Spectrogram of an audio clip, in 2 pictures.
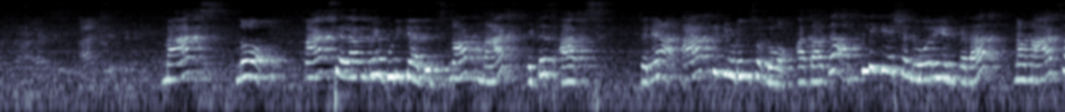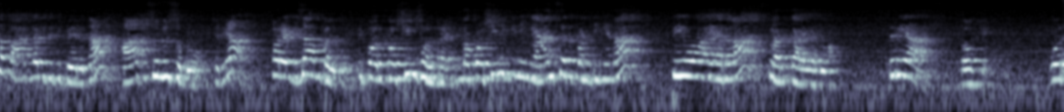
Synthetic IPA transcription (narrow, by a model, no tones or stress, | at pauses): maːks | noːmaːksɛlːaːɾɯmeːkʊɽɪkʲːaːðɯɪʈsnaːʈmaːkɪʈɪzaːps | sɐɾɪjaːaːpsɪkːuɽɐnːɯsɔlːɐʋõːɐðaːʋɐðɯɐplɪkeːʂɐnoːɾiɪɾɯkːɐðaːnãːmɐaːʈsapaːɾkɐɾɐðɯkːɯpeːɾɯt̪ãːaːpsɐnːɯsɔlːɐʋõ̰ːsɐɾɪjaː | fɔɾɛksãːmpɐlɪpːoɔɾɯkɔʂɪnsɔlːɾẽːɪnd̪ɐkɔʂɪnɪkːɯniːŋɡɐaːnsɐɾpɐɳɖiːŋɡɐnːaː | pioaːjɐɾlãːklɐɾkaːjɐɾlãː | sɐɾɪjaː | oːkeː | ɔɾ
